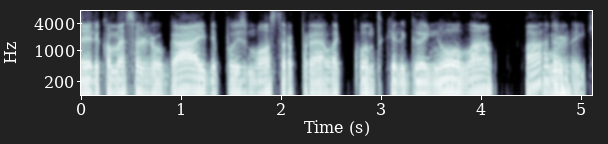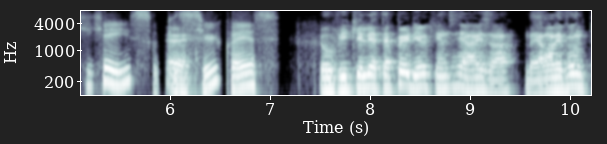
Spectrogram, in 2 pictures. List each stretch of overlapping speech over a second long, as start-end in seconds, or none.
none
